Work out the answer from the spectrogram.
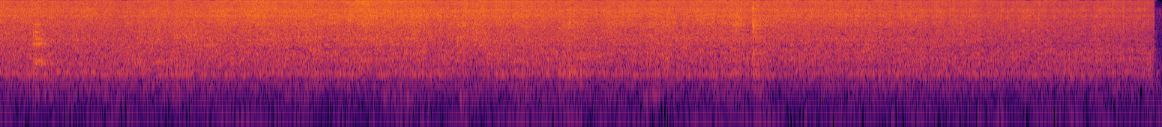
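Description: Onions and sauces sizzling hard in a hot kadhai as a poured arrowroot slurry is stirred in with a slotted metal spatula, with a few light scrapes of the spatula. The steady sizzle cuts off suddenly near the end.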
